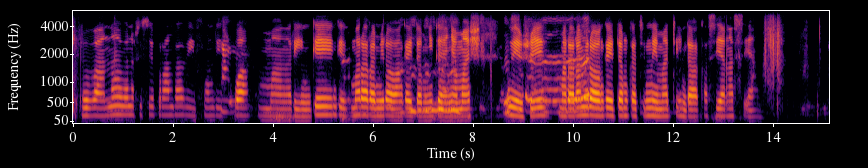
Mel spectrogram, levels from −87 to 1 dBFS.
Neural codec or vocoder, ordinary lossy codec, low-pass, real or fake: none; Opus, 24 kbps; 5.4 kHz; real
